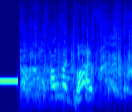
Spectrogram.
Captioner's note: laughter, cheers, and applause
